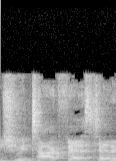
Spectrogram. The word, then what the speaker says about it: Fast X: I think it's pronounced 10. – Yeah. Well, it's in Rome. It is. – When in Rome pronounce it 10. – Yeah. I had Fast 10 as well.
